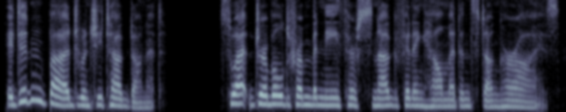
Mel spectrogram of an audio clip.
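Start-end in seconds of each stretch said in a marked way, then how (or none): none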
